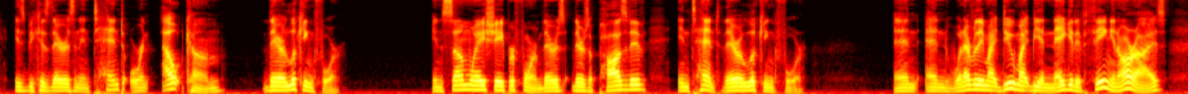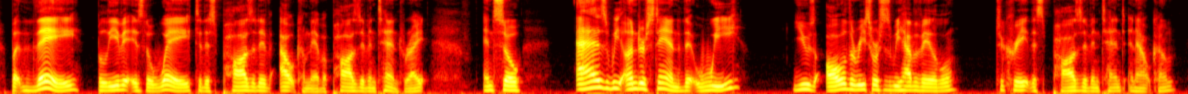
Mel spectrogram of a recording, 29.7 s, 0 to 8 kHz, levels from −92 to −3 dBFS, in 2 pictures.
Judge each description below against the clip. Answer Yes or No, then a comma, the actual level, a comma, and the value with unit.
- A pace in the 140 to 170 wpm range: Yes, average, 160 wpm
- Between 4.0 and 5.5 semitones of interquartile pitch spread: Yes, average, 4.9 semitones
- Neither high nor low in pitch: No, low, 120 Hz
